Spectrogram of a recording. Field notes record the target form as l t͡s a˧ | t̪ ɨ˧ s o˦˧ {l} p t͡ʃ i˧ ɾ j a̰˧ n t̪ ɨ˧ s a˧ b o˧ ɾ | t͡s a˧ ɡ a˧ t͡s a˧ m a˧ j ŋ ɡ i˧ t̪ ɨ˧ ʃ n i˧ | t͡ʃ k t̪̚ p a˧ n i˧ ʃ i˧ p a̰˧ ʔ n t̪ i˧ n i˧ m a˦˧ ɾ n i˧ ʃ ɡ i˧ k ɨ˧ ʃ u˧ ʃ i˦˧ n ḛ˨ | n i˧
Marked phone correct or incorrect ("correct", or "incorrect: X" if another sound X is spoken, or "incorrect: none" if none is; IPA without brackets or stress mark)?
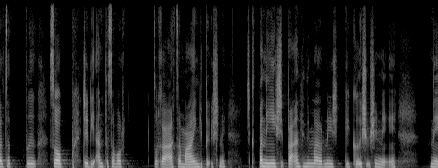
incorrect: none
